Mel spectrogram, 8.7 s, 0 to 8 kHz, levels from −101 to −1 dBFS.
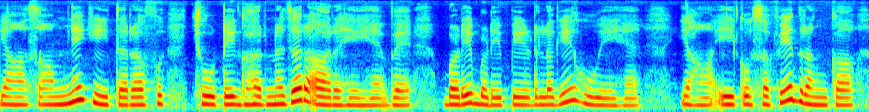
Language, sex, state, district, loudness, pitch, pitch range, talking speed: Hindi, female, Bihar, Bhagalpur, -16 LUFS, 210 Hz, 200-220 Hz, 170 wpm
